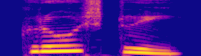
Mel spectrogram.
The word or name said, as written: ಕಿರುಸೊಡರ್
